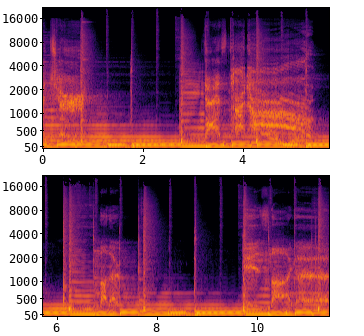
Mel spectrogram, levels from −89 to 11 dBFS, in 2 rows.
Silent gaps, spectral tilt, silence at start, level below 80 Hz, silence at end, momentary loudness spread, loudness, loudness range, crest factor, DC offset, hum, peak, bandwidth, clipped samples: none; -6.5 dB/octave; 0 s; -18 dBFS; 0 s; 3 LU; -14 LUFS; 2 LU; 12 dB; under 0.1%; none; 0 dBFS; 15 kHz; under 0.1%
